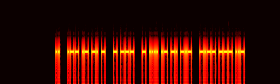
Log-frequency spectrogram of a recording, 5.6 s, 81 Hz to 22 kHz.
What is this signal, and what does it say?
Morse code, heard as a keyed tone, about 50 wpm, 700 Hz. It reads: I WANT TO THANK YOU
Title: Sets of 5 Words Encore 50wpm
